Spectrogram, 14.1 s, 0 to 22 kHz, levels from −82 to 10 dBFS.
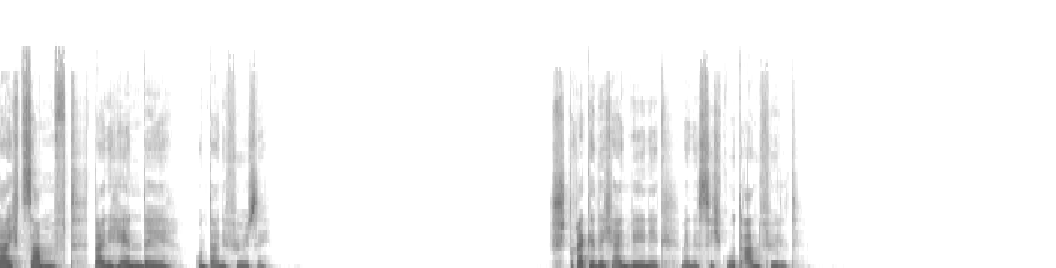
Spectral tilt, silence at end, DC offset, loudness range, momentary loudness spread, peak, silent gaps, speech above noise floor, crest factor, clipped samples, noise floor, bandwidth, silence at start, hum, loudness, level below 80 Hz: -4.5 dB/octave; 3.45 s; under 0.1%; 11 LU; 11 LU; -14 dBFS; 4.03-7.15 s; 47 dB; 20 dB; under 0.1%; -78 dBFS; 17.5 kHz; 0 s; none; -31 LUFS; -70 dBFS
